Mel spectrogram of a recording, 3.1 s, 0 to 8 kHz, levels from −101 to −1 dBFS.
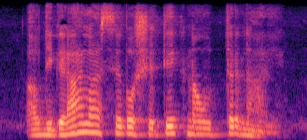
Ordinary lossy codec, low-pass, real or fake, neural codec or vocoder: none; 7.2 kHz; fake; codec, 16 kHz in and 24 kHz out, 1.1 kbps, FireRedTTS-2 codec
